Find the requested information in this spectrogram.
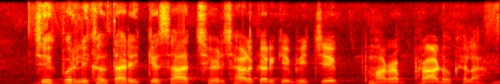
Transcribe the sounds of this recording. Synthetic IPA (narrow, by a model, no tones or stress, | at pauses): t͡ʃeːk̚pəɾlɪkʰəlt̪aːɾiːxkesaːt̪̚ʰt͡ʃʰeːɽt͡ʃʰaːɭkəɾkebʱit͡ʃeːk̚ | pʰpʰɾaːɖʱokʰeːlaː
